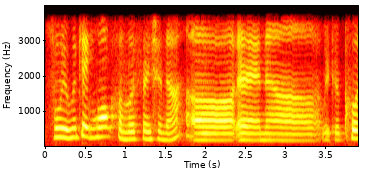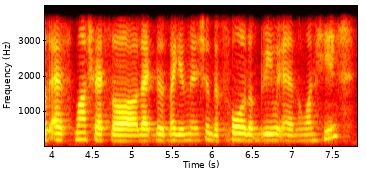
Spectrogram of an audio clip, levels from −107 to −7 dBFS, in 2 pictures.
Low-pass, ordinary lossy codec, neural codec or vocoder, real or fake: 3.6 kHz; none; codec, 16 kHz, 0.5 kbps, FunCodec, trained on Chinese and English, 25 frames a second; fake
